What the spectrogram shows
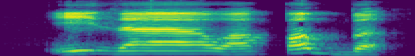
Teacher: Maka karena matinya huruf qalqalah ini adalah karena waqaf atau disebabkan waqaf, maka masuk bacaan qalqalah kubro, harus dipantulkan lebih tebal.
